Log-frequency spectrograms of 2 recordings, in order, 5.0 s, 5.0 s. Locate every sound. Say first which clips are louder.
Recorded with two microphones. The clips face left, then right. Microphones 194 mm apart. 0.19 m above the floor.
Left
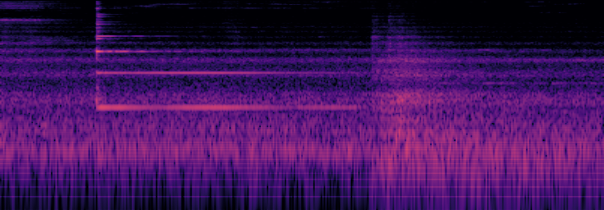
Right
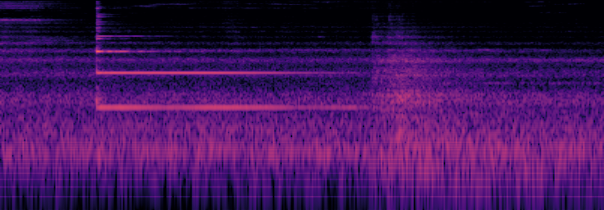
0.8 s a clink: right 2 dB; 10° right (ahead or behind), 0.8 m
3.1 s an explosion: left 2 dB; 35° left (ahead or behind), 5.5 m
